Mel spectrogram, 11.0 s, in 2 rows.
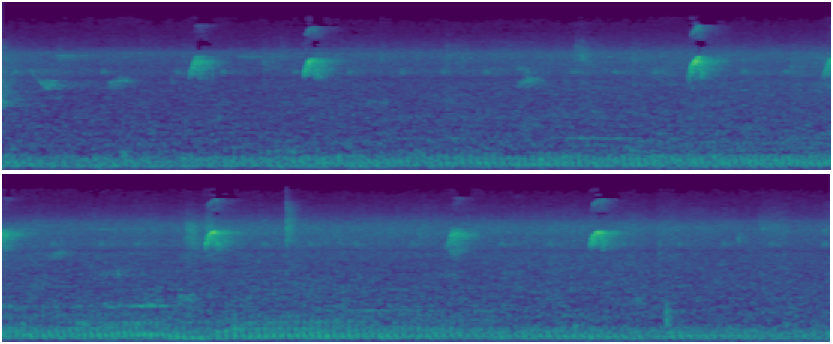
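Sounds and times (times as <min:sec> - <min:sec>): bird chirping: 0:00.0 - 0:10.9.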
